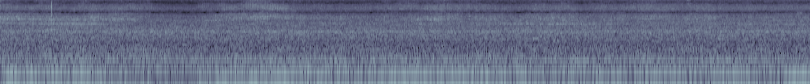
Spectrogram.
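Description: Skid steer's diesel engine running steadily as the machine drives, a constant low drone.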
